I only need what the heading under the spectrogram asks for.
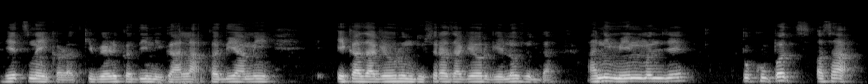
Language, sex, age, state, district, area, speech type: Marathi, male, 18-30, Maharashtra, Akola, urban, spontaneous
